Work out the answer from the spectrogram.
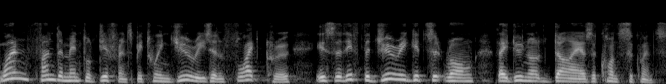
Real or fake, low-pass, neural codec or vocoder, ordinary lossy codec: real; 7.2 kHz; none; Opus, 24 kbps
